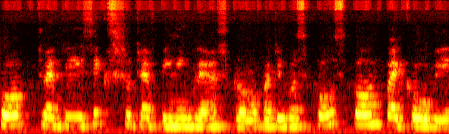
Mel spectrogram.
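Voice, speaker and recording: Somewhat breathy, a woman speaks in a fairly high pitch with monotone, flat intonation. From Germany, Kassel. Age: 70s. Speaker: climate activist cyclist. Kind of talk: presentation.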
